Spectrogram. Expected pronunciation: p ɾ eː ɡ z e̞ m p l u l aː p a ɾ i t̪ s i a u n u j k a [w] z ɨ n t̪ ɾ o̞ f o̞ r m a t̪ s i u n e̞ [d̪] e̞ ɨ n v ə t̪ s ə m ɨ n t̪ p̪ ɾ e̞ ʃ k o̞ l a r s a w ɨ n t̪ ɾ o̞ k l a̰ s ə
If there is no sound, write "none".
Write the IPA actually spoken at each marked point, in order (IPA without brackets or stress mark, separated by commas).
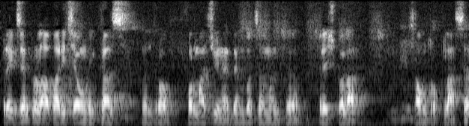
none, d̪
